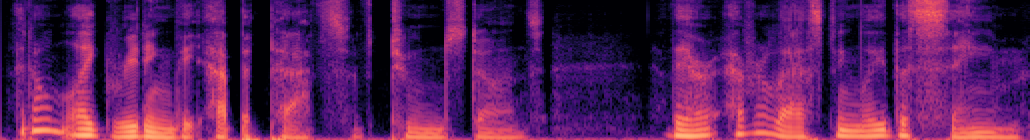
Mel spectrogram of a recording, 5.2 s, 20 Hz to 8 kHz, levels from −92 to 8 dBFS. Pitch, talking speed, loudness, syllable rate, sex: 110 Hz, 150 wpm, -18 LUFS, 5.4 syllables/s, male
